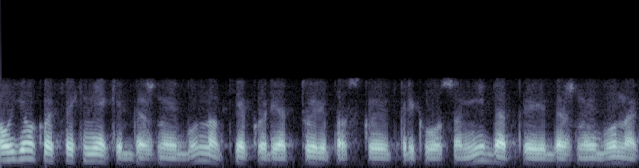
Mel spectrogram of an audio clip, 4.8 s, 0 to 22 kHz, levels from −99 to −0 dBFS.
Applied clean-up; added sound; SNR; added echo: none; none; none; none.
